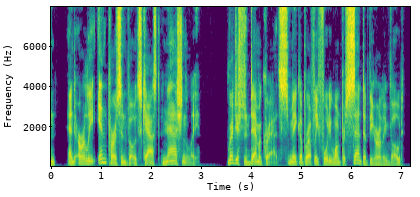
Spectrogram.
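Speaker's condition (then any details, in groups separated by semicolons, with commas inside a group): No condition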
